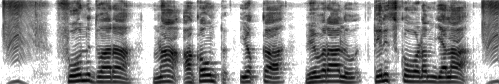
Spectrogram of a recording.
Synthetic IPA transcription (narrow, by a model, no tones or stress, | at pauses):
pʰo̞ːnd̪ʋaːɾaː | naːʔɐkɐwuɳʈjɔkːɐ | ʋiʋɐɾaːlut̪e̞lusu̥kɔːʋɐɽɐmɛlaː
